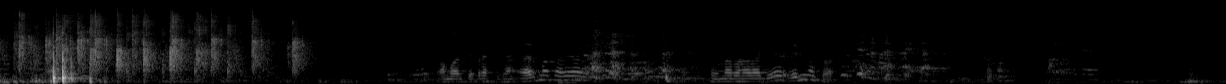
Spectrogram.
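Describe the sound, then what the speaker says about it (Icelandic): A church congregation claps briefly for about three seconds, then the applause fades into voices talking with light chuckles. "Já, gefum Jesú gott klapp."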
